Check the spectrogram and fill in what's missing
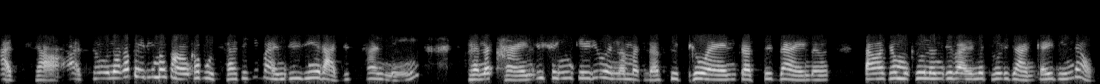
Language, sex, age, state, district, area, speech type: Sindhi, female, 18-30, Rajasthan, Ajmer, urban, conversation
